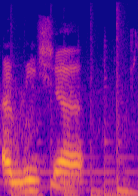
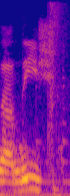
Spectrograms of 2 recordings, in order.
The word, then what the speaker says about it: Alicia: is Alicia SD and Alicia is spelled with two eyes is sh no C there's no c c in my name my name is not Alicia or Elisa or something like that it's a leash Alicia so there's glass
